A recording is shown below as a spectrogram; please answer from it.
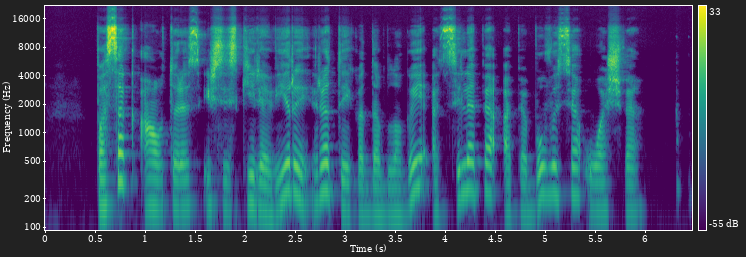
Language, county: Lithuanian, Panevėžys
